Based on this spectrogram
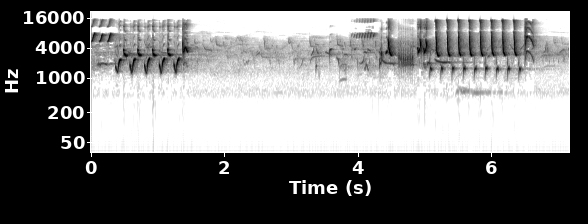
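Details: Common nightingale (Luscinia megarhynchos) song with a quick series of repeated sweeping notes, a quiet pause, then a loud rich burst and an evenly spaced run of sharp repeated notes.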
